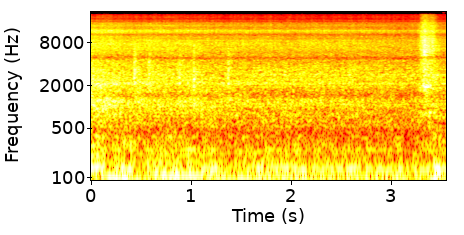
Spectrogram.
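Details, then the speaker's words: 1947 Ford street rod V8 idling right after the intake manifold and distributor were reinstalled, on a cold day, with temporary, unfinished adjustments; steady, even rumble with no misses, knocks or ticks. A clean, healthy idle. "okay always feels good when you put it back together and it takes it right off with no problems"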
